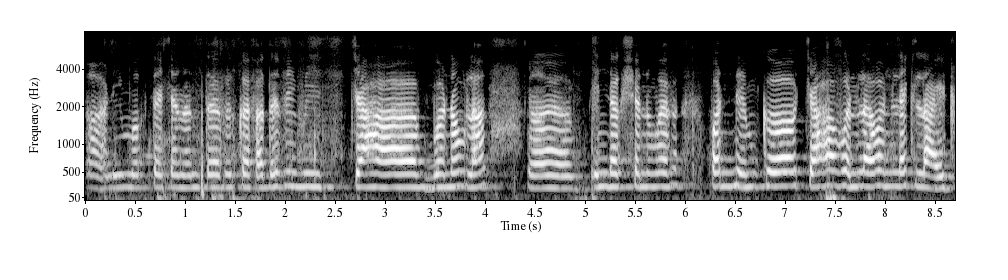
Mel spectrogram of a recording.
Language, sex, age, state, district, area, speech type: Marathi, female, 30-45, Maharashtra, Nagpur, urban, spontaneous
